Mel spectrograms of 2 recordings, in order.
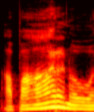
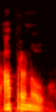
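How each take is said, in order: First: The vowel length in the first word is standard. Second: The vowel length in the first word is shifted. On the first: It means unbearable pain. The speaker calls it right. "ಆಮೇಲೆ ಗೊತ್ತಾಯಿತು ನನಗೆ ಅಪಾರ ನೋವು ಅಂತೇಳಿ" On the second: The meaning could not be understood. The speaker calls it wrong. "ಅವರು ಒಂದು ದೀರ್ಘ change ಮಾಡಿದ್ದಕ್ಕೆ ನನಗೆ ಗೊತ್ತಾಗಲಿಲ್ಲ"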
